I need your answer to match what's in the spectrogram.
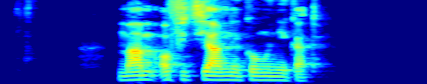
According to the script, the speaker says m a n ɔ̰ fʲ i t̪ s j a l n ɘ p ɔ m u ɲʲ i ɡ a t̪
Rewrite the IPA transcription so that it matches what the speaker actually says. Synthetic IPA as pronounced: m a m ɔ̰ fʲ i t̪ s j a l n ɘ k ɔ m u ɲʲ i k a t̪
